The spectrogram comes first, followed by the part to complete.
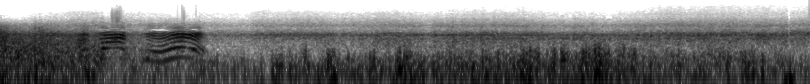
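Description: Wind rushing over the microphone of a camera moving fast down a snow run. About half a second in, a person gives two short, high-pitched shouts.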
